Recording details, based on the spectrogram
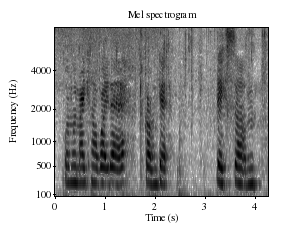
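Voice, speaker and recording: A woman with a British accent talks at a high pitch and moderate pace over noticeable background noise. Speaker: car vlogger. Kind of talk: casual vlog.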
